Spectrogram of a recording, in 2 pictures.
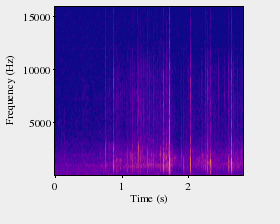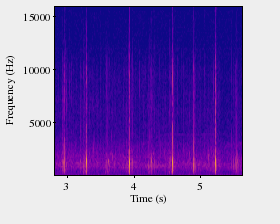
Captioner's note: audience clapping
